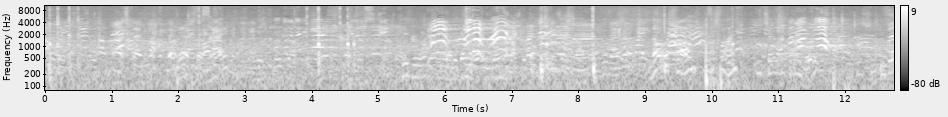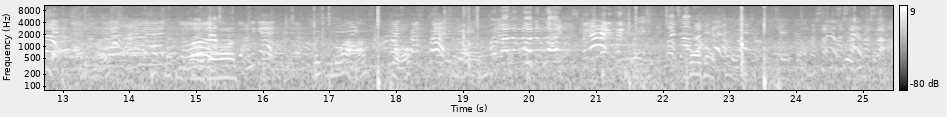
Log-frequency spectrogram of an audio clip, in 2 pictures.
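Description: Players shout to each other across a football pitch outdoors.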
